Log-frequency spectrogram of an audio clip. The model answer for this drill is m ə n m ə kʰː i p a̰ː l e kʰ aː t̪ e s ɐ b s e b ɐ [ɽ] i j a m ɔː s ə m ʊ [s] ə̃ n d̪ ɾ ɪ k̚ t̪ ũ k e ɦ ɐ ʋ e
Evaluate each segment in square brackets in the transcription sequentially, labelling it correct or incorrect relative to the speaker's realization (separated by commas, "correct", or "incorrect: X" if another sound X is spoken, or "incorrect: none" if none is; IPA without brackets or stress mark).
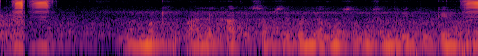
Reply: correct, correct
